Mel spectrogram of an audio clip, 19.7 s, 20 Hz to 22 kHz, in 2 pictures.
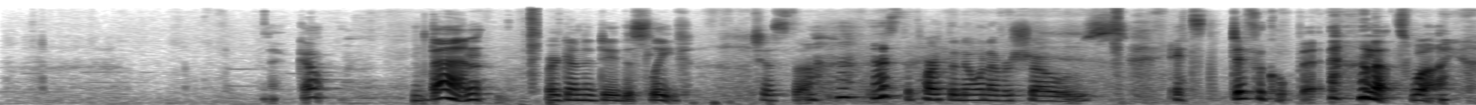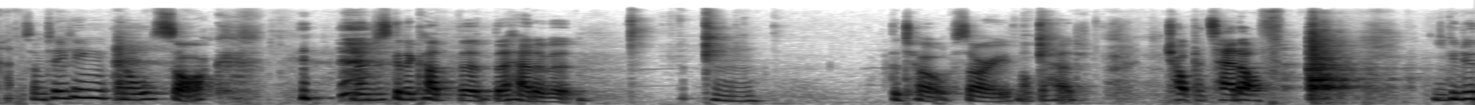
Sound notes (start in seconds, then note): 5.1 laughs; 11.7 laughing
